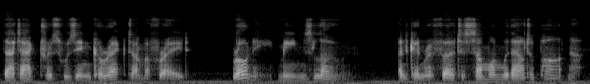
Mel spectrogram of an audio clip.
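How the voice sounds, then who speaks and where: Playing the Doctor, the wry, polite, eccentric time traveller, a man narrates his own actions in a text-to-speech role-play. His voice sits low and a bit bright at a moderate pace, and the poor recording has a little hiss or hum.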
